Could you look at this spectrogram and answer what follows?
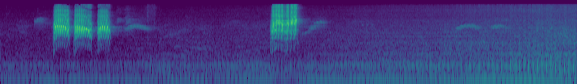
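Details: White-shouldered triller with fanned tail uttering rough, spicy besetan phrases to goad rival trillers: a rapid triple rasping burst, then a single grating shot two seconds later, with background hiss swelling toward the end.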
